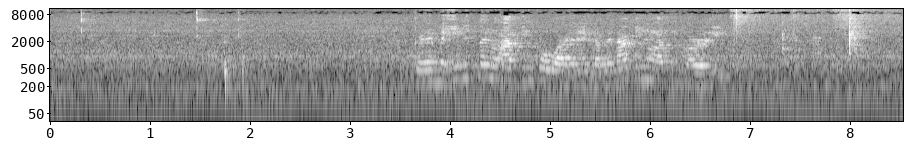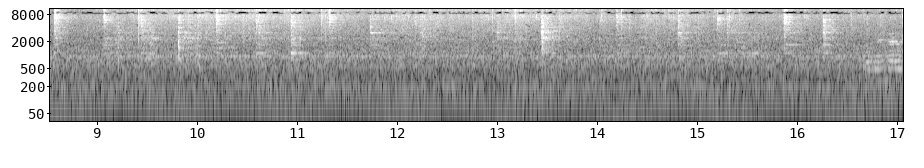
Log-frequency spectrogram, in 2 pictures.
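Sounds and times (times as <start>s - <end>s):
garlic sizzling in oil: 6.8s - 17.0s.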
